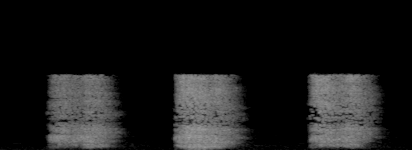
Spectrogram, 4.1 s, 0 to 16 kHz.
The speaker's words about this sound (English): And again, if you like, you can take 3 slow, deep breaths in order to complete the process of preparing the body.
